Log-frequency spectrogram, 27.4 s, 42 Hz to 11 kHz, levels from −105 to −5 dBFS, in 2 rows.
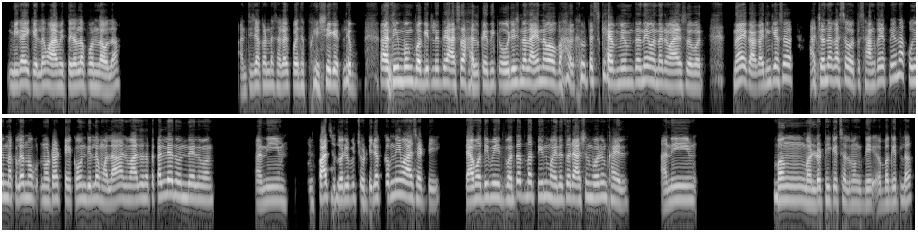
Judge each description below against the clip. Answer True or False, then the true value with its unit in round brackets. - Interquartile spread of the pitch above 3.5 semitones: False (3.1 semitones)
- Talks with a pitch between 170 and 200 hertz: True (190 Hz)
